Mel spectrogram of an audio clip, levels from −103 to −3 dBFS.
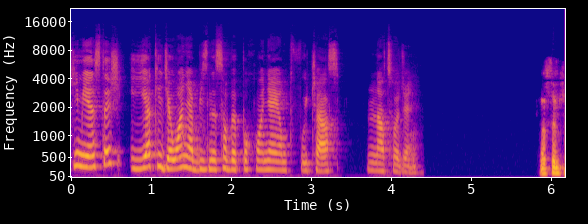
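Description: A speech recording, and nothing is technically wrong with it.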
